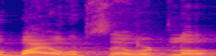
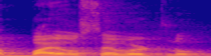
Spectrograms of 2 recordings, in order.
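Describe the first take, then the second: First: "बायोट" with an audible T before "Savart"; T pronounced. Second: "बायो" running into "Savart" with no T; silent T. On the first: Teacher offers students the first option, T pronounced. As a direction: sound the T closing "बायोट". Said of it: "जो आपका मन करे वो बोलो". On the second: Teacher offers students the second option, with silent T. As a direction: leave "बायो" open on the O, T unspoken. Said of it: "वैसे टी silent होता है इसमें". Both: Shown as a demonstration.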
